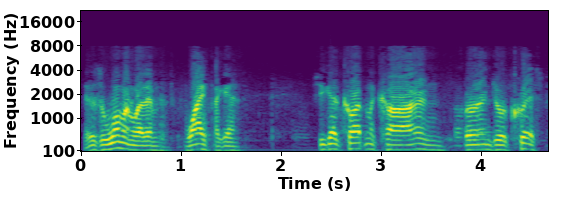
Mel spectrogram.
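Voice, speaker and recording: An actor playing a brisk, flippant emergency doctor in a radio drama, with a clipped, offhand delivery. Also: male voice, medium pitch, bright, forceful tone. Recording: dull old radio recording.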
